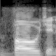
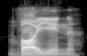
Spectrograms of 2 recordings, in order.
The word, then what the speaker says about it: Vojin: It's not Vojin, it's Voyin.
